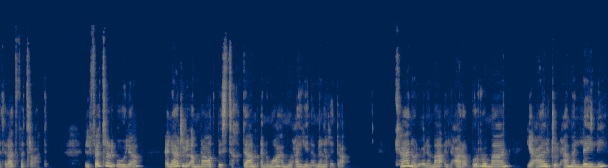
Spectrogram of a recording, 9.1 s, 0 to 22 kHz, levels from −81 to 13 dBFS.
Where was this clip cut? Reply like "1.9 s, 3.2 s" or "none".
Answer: none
